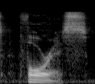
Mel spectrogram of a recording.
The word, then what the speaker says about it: Thoris: Her name was Thoris. Rhymes with Doris.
